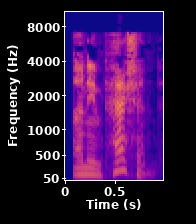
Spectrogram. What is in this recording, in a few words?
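"unimpassioned", British English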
